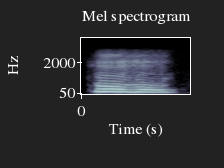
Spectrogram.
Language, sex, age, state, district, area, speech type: Gujarati, male, 18-30, Gujarat, Valsad, urban, conversation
